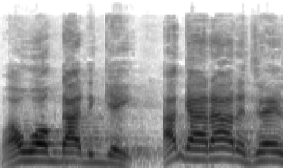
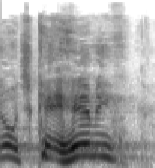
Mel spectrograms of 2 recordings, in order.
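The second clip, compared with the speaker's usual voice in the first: put-on high shouting, incredulous; 8 semitones higher than usual. Retelling a first phone call held upside down: retelling own yelling. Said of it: "So I'm yelling".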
